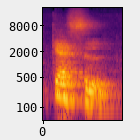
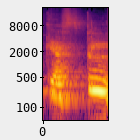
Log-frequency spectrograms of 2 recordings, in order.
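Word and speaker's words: castle: হয়ে যাবে ভিডিও তাই এখানে কিন্তু বিটা কিন্তু সাইলেন্ট লেটার ঠিক একইভাবে দেখে তোমরা জান সেখানে দেখ পরেরটা এসটি ক্যাসেল ক্যাসেল মানে দুর্ব ক্যাসেল এখানে কিন্তু ক্যাস্টেল না ক্যাসেল নাটা কিন্তু সাইলেন্ট এখানে সুতরাং ক্যাসেল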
